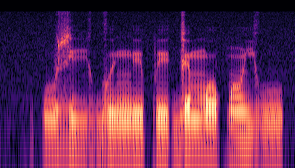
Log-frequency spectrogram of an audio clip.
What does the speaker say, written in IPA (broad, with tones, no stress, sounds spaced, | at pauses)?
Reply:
k͡p u˧ z iː˧ ɡʷ e˧ ŋ e˧ p e˧ ɡ ɛ˦ m ɔ˦˨ p ɔ̃˨ j u˧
